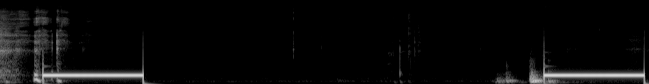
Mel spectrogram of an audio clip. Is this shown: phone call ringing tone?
yes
